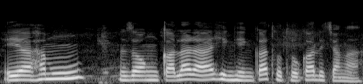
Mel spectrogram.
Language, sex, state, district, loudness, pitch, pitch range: Wancho, female, Arunachal Pradesh, Longding, -12 LUFS, 205 Hz, 190-230 Hz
